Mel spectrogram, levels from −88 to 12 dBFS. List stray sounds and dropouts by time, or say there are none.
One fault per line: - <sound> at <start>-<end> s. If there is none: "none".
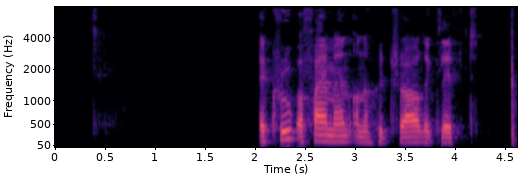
none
